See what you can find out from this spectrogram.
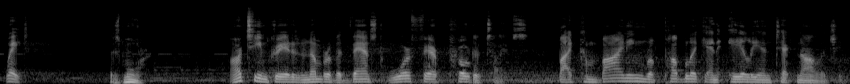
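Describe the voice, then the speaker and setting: A man's voice: mid-range voice, animated, moderate pace, soft background music, natural voice. Man acting a grave scientist, reverberant. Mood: grave warning. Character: grave, matter-of-fact male research scientist. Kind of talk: dramatic video game voice acting. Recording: long hall-like reverb.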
